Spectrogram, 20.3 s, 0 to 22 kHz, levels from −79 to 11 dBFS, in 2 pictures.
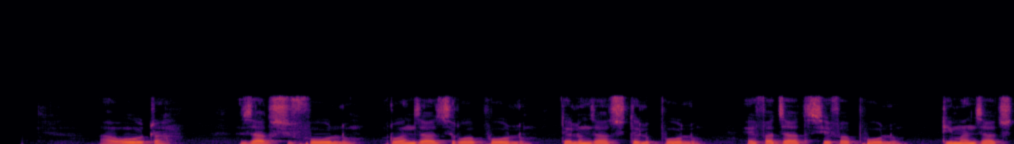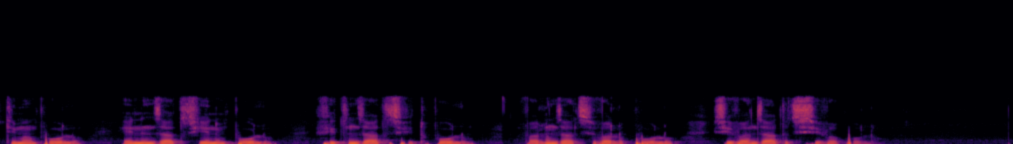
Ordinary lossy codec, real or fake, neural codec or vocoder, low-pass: AAC, 96 kbps; real; none; 7.2 kHz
